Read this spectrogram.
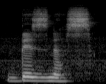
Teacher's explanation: you must remember that first S is sounded like a Z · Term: a Z sound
